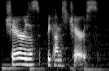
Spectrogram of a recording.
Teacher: With devoicing, we use the voiceless equivalent, which is an S. · So the Z sounds at the end of words turn into more of an S sound. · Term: devoicing of word final Z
